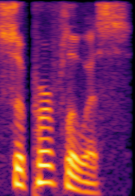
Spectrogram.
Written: superfluous

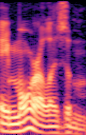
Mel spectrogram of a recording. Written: amoralism

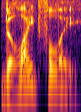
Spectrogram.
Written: delightfully

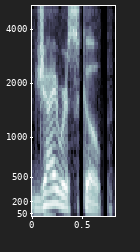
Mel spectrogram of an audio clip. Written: gyroscope

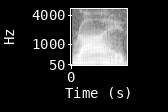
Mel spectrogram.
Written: writhe

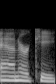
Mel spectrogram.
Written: anarchy

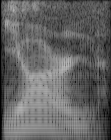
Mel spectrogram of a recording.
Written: yarn

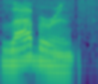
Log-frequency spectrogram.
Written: labyrinth

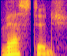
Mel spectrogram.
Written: vestige

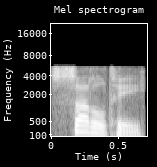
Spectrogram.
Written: subtlety

